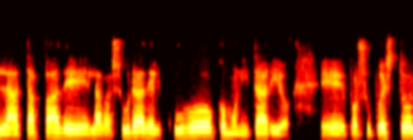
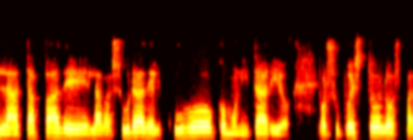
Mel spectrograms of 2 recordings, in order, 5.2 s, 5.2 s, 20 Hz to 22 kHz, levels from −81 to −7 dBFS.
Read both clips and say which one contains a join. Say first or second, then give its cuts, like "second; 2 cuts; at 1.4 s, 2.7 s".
second; 1 cut; at 4.0 s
